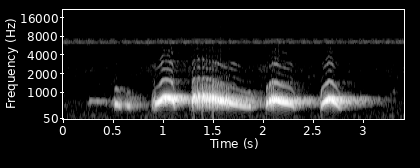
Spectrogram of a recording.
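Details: Local spotted dove, an eager singer, gives a soft lead-in note, then a long hollow coo sliding down, followed by two shorter rounded coos, each rising then falling. No other sounds are heard.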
